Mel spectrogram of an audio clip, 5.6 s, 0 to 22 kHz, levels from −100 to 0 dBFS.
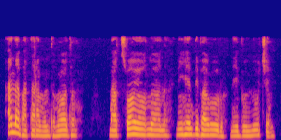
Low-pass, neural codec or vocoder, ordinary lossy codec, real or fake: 7.2 kHz; none; none; real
